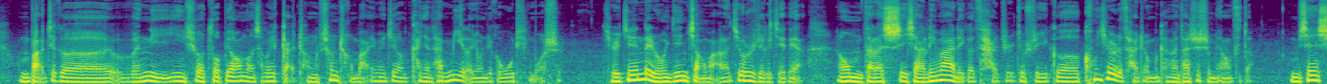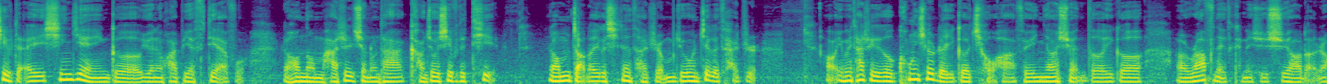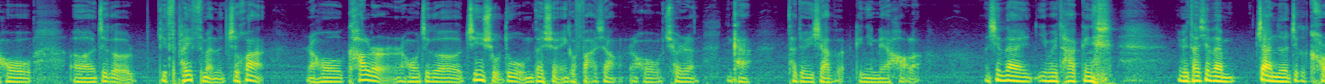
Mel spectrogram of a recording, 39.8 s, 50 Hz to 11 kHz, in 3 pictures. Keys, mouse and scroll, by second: 0.0-1.1 shift+middle drag, 1.1 click, 1.6 click, 2.2-4.0 scroll up 21, 4.0 drag, 6.0-7.2 middle drag, 7.2-7.7 scroll down 12, 8.1-8.8 shift+middle drag, 8.8-9.5 scroll down 5, 9.5 shift+middle click, 10.3 click, 10.4-11.2 scroll up 12, 11.2 click, 12.0 shift+a, 15.8-16.5 scroll up 5, 16.5 click, 17.9 ctrl+shift+t, 33.7-35.7 scroll down 7, 35.7 scroll down 3, 37.1-39.6 shift+middle drag, 39.6 drag.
